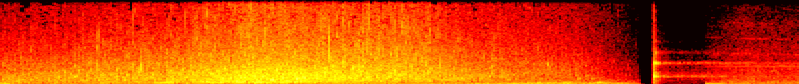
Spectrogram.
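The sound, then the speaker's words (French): A broad rushing wash of sea water swells and crests for about three seconds as a wave breaks and curls over on itself, then cuts off abruptly with a sharp click and faint rumble after. “Le son de la vague n'est audible que lorsqu'il rencontre un obstacle, un rocher, un bateau, ou tout simplement l'eau lorsque la vague s'enroule sur elle-même.”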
